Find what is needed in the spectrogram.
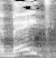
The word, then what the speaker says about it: bait: Bien, bueno, hemos aprendido entonces eh, F, F, así nomás, buguearse, buguearse, y eh, se escribe byte, pero se pronuncia bait.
